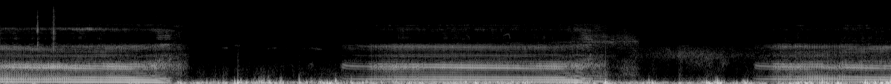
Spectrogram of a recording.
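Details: Four horses napping on a sunny morning: long, deep, droning groans repeating with steady breathing pauses, dropping in pitch at each end; horses snoring.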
